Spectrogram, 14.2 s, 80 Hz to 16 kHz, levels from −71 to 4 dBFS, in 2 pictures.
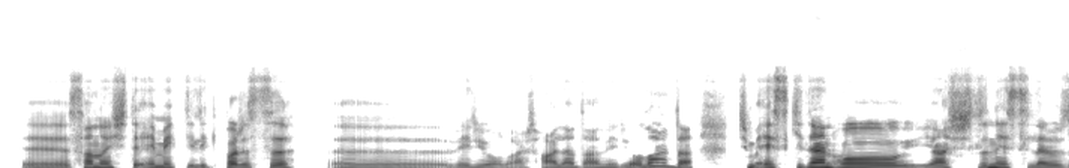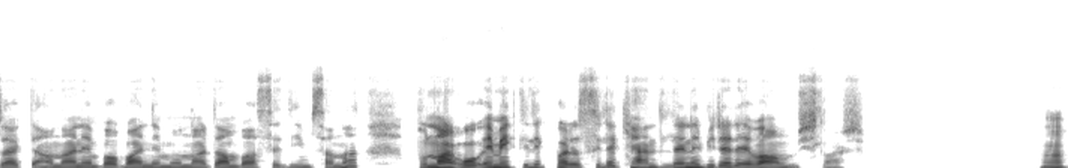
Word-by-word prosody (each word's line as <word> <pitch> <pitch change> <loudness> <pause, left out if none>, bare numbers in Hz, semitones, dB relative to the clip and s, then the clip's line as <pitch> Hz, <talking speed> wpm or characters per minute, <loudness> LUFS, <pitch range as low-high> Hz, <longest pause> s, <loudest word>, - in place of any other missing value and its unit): eee, 70 +1 -5
sana 185 - +1
işte, 190 - -3
emeklilik 175 +2 -4
parası, 180 -1 0 0.3
eee, - - -12 0.8
veriyorlar, 105 -7 -10
hâlâ - - -4
daha 115 - -6
veriyorlar 310 - -4
da. - - -1 0.3
Şimdi, 190 -3 -4
eskiden 200 +5 +4
o 195 0 +4
yaşlı 170 +5 -2
nesiller, 165 -5 -1
özellikle 150 +2 -3
anneannem, 150 +1 -1
babaannem, 135 -1 0
onlardan 135 +4 -1
bahsedeyim 135 -1 -5
sana, 290 - -4 0.4
bunlar 200 +5 +8
o 195 -1 +4
emeklilik 200 +4 +3
parasıyla 175 -4 0
kendilerine 190 +3 +1
birer 195 +1 +2
ev 180 -1 +3
almışlar. 140 -10 0 1.2
Hıh. 170 -1 -1
175 Hz, 130 wpm, -24 LUFS, 140-195 Hz, 1.2 s, bunlar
